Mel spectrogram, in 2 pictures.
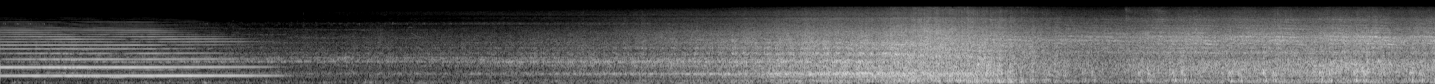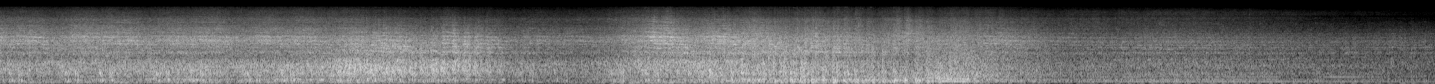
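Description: A locomotive horn sounds steadily for about three seconds. Then an express train of ICF coaches approaches and passes at speed, building to a loud rush of wheels and rail clatter with several surges as it goes by, and easing off near the end.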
